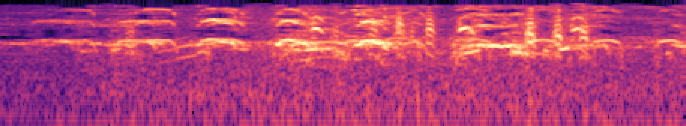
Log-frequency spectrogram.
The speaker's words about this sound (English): The loud bugling call of gulls is unmistakable. One of nature's most familiar voices.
